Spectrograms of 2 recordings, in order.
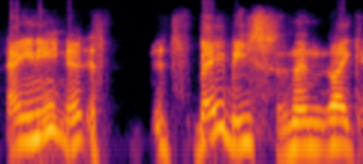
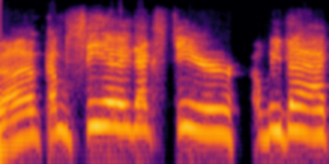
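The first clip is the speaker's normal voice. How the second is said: put-on childlike promise; 8 semitones higher than usual. Kid promising pig to return.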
